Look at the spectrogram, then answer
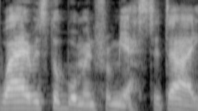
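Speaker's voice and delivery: plain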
